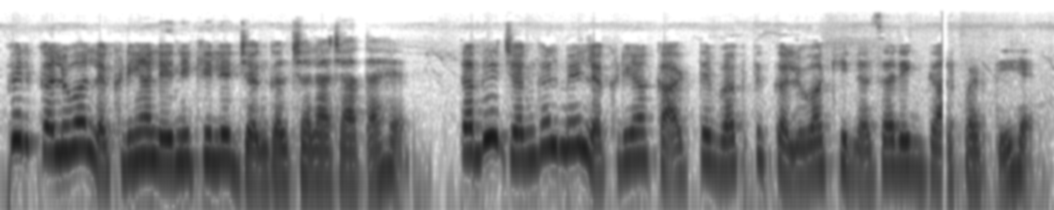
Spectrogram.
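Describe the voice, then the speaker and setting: A woman narrating a scripted cartoon bedtime story in a plain, steady storytelling manner. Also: fairly high pitch, normal speed, muffled recording.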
